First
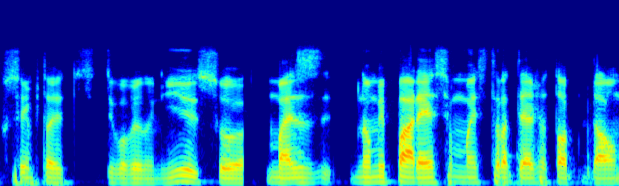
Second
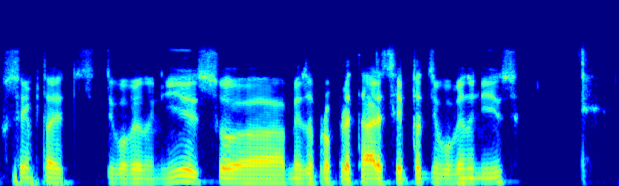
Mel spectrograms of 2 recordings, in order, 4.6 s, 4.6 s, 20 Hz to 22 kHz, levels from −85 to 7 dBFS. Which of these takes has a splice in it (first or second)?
first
